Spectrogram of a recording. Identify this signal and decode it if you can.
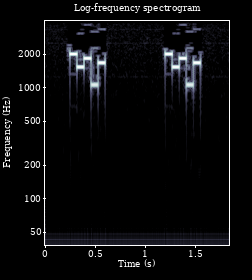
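Five-tone selective call (ZVEI), heard as quick runs of five tones, tones of about 70 ms. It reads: 85716 85716
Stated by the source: ZVEI five-tone selective call received on an SDR.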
